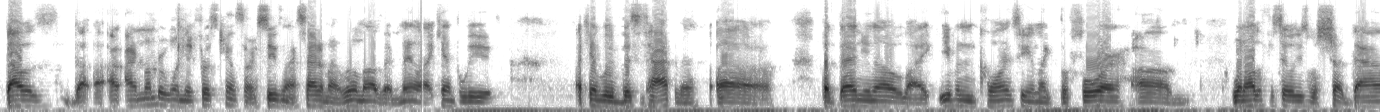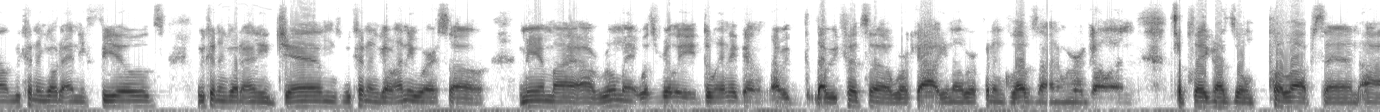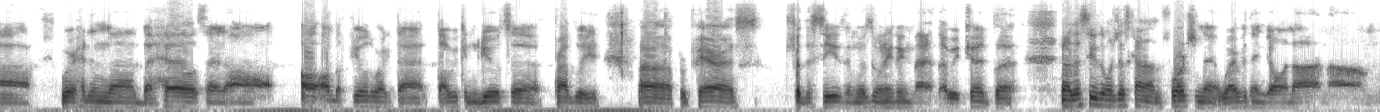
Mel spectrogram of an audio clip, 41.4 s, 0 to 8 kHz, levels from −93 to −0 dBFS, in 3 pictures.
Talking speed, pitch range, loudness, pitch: 215 wpm, 90-105 Hz, -27 LUFS, 95 Hz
